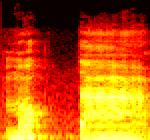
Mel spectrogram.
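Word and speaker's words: 먹다: যেমন মক্তা। মক্তা অর্থ খাওয়া। এইযে গিউকের পরে যদি দিউ থাকে তখন সেটা উচ্চারণ করবেন ত এর মত।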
